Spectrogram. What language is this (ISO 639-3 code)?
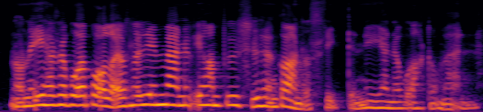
fin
